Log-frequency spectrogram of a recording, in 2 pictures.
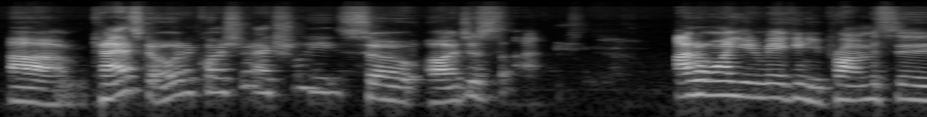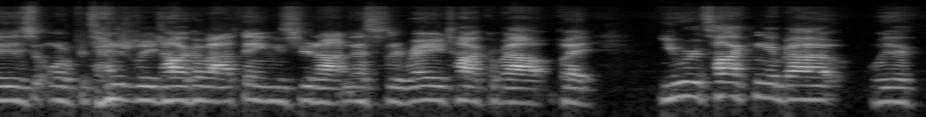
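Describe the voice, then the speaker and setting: A man's voice: fairly high pitch, brisk, a bit bright. A man co-hosting a casual panel chat, asking questions carefully and rephrasing as he goes.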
